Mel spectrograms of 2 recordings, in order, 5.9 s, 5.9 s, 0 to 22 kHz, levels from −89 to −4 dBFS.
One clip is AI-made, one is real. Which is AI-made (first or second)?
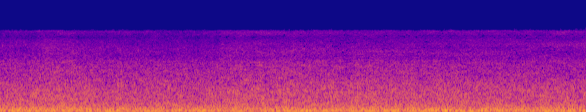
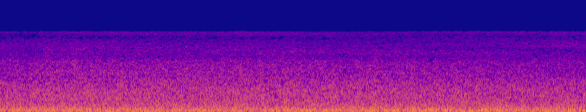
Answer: first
